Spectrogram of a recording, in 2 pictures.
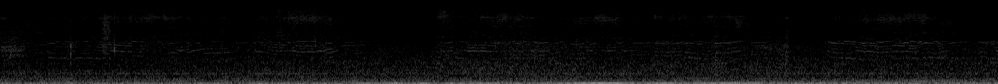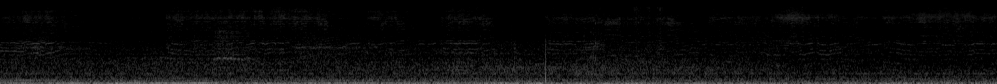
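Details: Struggling fly caught in a spider's web in the corner of a workshop, morning light: intermittent buzzing with shifting, wobbling pitch, pausing and restarting across the stretch, over continuous low-frequency background hum.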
